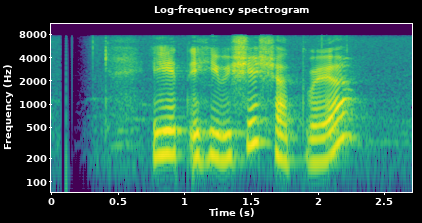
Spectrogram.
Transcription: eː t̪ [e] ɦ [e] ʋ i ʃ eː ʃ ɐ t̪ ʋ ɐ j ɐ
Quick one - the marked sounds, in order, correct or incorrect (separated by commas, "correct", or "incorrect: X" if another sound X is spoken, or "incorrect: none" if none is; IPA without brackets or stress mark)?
correct, incorrect: i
